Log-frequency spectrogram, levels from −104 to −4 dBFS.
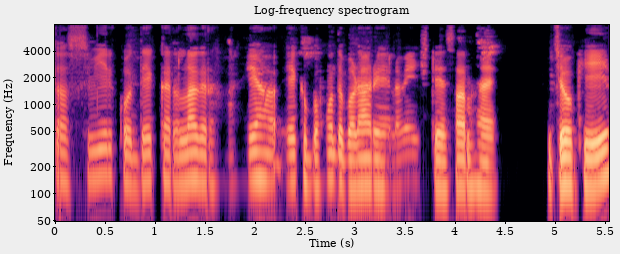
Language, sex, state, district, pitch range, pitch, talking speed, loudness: Hindi, male, Chhattisgarh, Balrampur, 125-140 Hz, 135 Hz, 160 wpm, -23 LUFS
